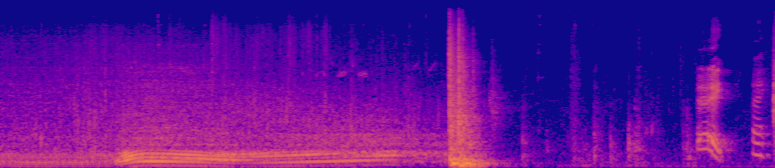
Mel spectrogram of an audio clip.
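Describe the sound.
A car's driver's-side door shuts with one solid thud after a low rumbling hum, and people talk afterward.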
